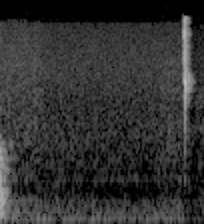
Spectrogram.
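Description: Quiet room tone, then a single short, sharp click near the end.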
